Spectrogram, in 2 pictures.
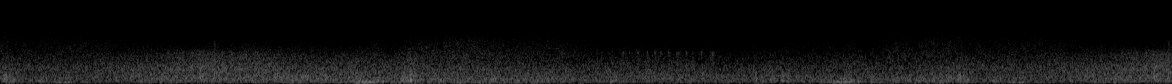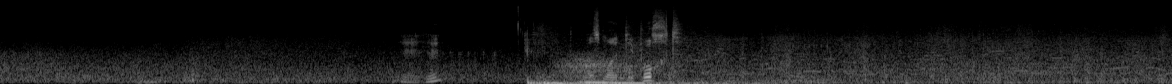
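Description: Waves rush and splash against a sailing ship's hull.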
